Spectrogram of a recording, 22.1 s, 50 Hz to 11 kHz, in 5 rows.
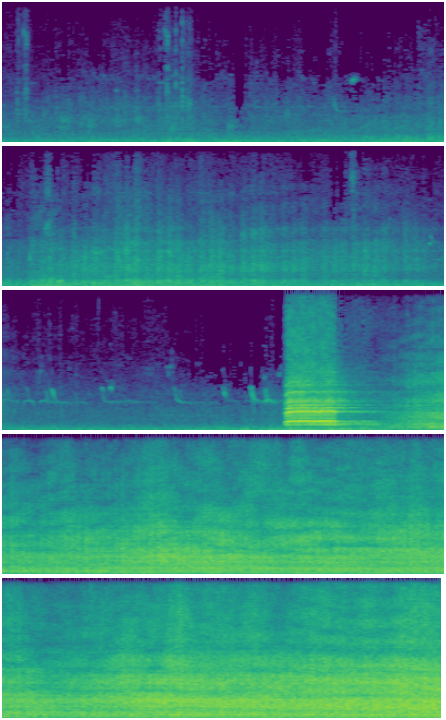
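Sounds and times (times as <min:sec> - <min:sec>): steam locomotive working noise: 0:00.0 - 0:22.0
steam locomotive whistle blast: 0:11.7 - 0:12.7.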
